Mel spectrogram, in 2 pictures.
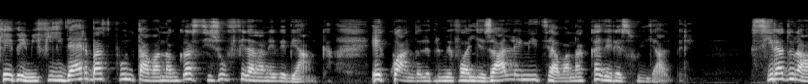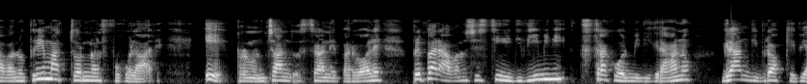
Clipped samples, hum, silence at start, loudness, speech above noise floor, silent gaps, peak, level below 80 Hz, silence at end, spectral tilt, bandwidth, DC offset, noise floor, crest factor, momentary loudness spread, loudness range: under 0.1%; none; 0 s; -14 LUFS; 45 dB; none; 0 dBFS; -54 dBFS; 0 s; -5.5 dB/octave; 9.2 kHz; under 0.1%; -58 dBFS; 14 dB; 8 LU; 2 LU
